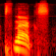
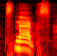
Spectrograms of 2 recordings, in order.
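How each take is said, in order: The two takes are said the same way.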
